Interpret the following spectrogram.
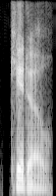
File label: "kiddo", American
